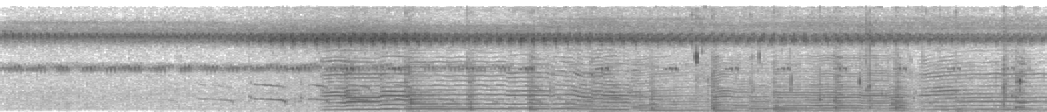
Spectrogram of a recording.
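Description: A steady, high insect chorus, joined about three seconds in by music with held notes at several pitches that becomes louder than the insects.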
